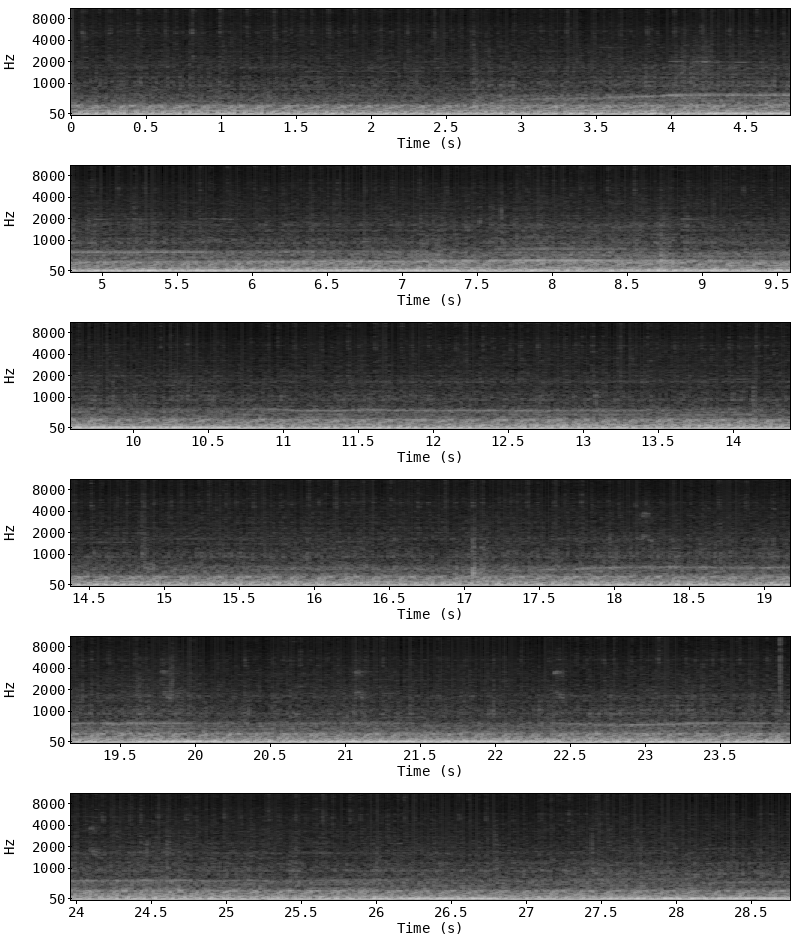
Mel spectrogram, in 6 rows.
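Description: Off-road 4x4 engine running at low revs, a steady low rumble with a mid-pitched tone that wavers up and down several times as the vehicle crawls down a steep sand slope.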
